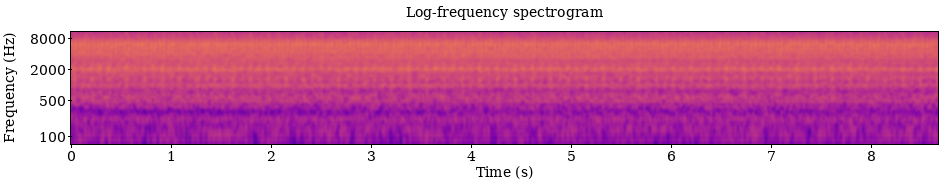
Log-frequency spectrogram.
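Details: VW CFNA engine at hot operating temperature, idling: steady, even metallic tapping about twice a second over a hissy background; engine knock when hot.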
